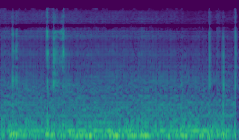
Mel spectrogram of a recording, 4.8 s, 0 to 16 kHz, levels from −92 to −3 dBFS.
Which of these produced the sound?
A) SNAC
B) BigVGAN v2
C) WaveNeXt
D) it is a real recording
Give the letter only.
B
